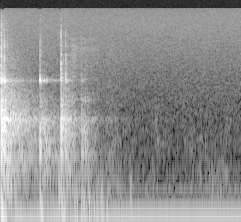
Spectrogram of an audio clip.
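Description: Auctioneer's gavel striking once, a sharp knock that rings briefly, with two lighter taps about half a second in. It closes the bidding on the lot after it has been called for the third time.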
